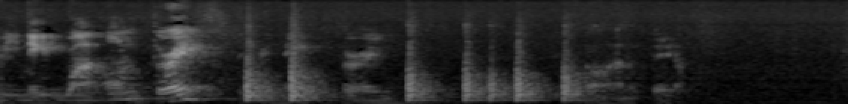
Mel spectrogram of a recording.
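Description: A man speaks calmly and clearly close by.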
